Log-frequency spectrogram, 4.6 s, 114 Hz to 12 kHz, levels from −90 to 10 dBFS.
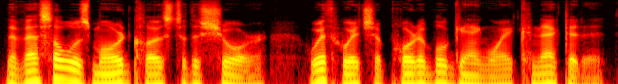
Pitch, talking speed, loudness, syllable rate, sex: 100 Hz, 195 wpm, -18 LUFS, 5.8 syllables/s, male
